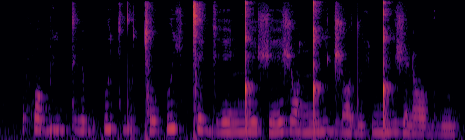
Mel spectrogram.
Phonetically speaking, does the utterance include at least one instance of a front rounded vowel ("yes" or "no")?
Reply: yes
